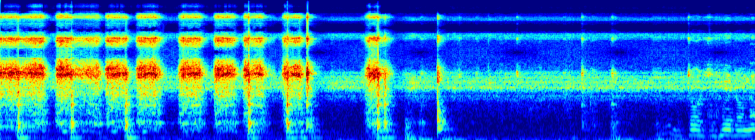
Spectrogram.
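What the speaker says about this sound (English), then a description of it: "I'm putting some screws into it" Screws are driven into a scaffold board for a wine rack, a power driver whirring in a run of rapid pulsing bursts, then a few slower grinding spurts before tapering into quieter handling noise.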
